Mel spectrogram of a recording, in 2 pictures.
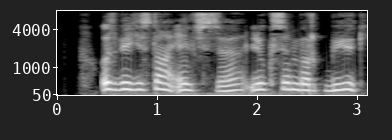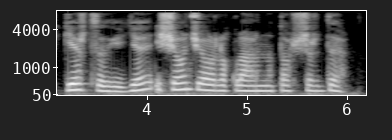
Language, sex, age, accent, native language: Uzbek, female, 30-39, Andijon, Uzbek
